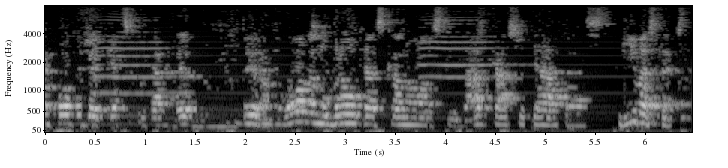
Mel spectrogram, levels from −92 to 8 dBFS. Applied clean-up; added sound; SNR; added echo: classical method spectral subtraction.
